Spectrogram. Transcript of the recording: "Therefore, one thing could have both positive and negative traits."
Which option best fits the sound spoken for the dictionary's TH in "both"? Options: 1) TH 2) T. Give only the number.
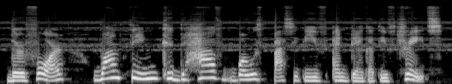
1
